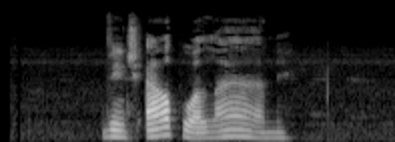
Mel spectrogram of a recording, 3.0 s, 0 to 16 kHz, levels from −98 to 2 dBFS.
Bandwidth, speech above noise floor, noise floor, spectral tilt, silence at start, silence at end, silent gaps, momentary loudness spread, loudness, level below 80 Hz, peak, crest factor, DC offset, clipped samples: 10.5 kHz; 44 dB; -72 dBFS; -5 dB/octave; 0.8 s; 0.85 s; none; 17 LU; -28 LUFS; -78 dBFS; -10 dBFS; 22 dB; under 0.1%; under 0.1%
